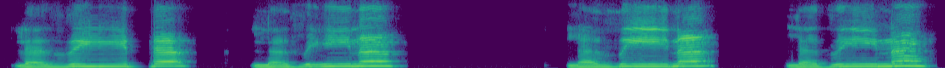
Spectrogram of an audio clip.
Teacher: हमारी जुबान की नोक ऊपर सनाया उलिया के जो दांतों के किनारे हैं, हाँ, वहां पर टच करना है हमारी जुबान की नोक को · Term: जाल का मखरज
